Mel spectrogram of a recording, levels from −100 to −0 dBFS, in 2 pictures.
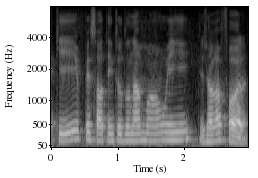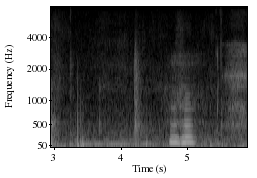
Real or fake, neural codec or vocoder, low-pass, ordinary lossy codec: real; none; none; none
